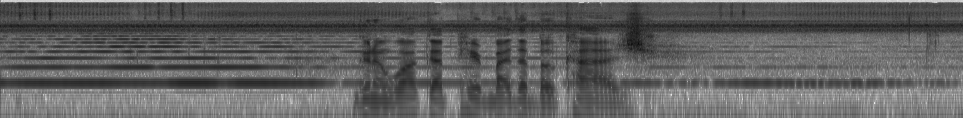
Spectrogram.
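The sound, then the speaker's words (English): Tornado warning sirens drone outdoors as a loud, steady tone that holds through the whole clip, with a man speaking briefly over it partway through. “And man, the sirens are pretty loud here. We must be pretty close to the tornado sirens.”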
